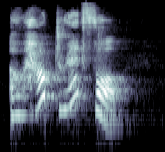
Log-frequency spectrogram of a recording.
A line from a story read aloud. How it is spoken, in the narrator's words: cried Peter, looking quite as shocked as he felt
